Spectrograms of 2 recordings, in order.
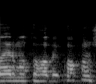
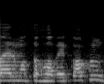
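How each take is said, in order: Both takes have the same delivery.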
